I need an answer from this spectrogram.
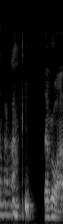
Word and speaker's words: Subberwal: I have Subberwal. Yeah, so Subberwal. All right, great. yeah. I'm glad that I was able to pronounce it correctly.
